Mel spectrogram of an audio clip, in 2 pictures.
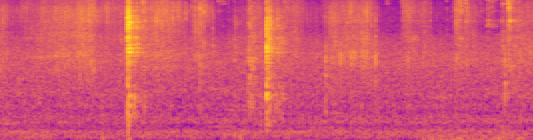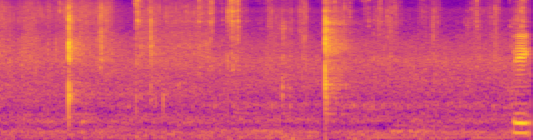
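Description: Hand kneading minced chicken in a stainless steel bowl: a soft, steady mixing noise broken by four sharp clinks against the bowl, about one, two, four and a half and six and a half seconds in.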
